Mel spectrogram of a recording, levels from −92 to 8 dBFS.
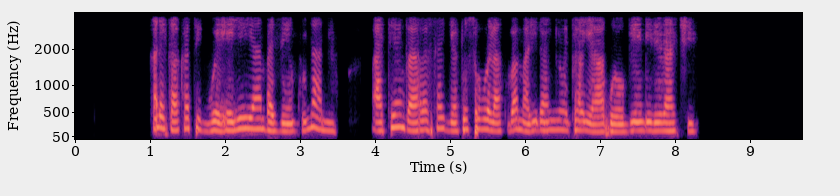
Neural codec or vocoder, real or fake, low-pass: codec, 32 kHz, 1.9 kbps, SNAC; fake; 3.6 kHz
